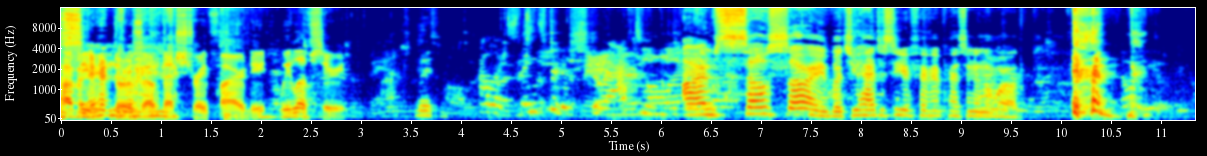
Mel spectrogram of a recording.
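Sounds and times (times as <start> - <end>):
speech: 0.0 - 3.0, 3.6 - 3.8, 4.6 - 11.0
loud harsh cough: 10.1 - 10.9.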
